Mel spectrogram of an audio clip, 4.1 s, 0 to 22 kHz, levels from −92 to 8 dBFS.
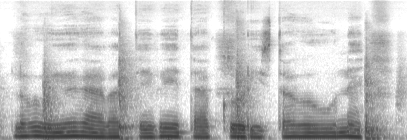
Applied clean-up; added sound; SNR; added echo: none; Hammer; 14 dB; none.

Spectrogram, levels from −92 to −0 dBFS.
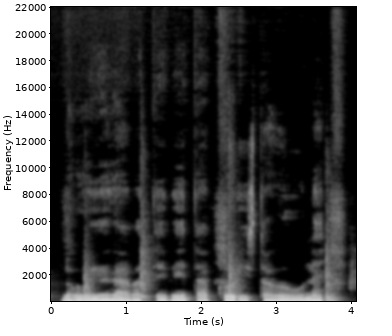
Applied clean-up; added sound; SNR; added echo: classical method log-MMSE.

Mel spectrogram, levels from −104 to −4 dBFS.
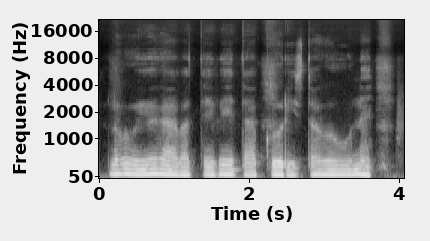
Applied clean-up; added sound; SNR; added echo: none; none; none; none.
